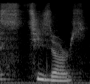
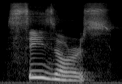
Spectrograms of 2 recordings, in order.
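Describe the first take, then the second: First: A k sound follows the first s. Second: No k sound follows the first s. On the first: The speaker calls it wrong. "a nie scissors" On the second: The speaker calls it right. "A nożyczki to przecież są scissors"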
